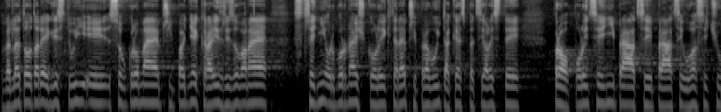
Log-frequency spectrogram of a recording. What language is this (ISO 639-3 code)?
ces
